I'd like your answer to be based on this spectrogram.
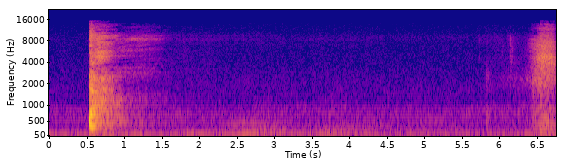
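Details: Inexperienced smoker coughing after inhaling legal cannabis smoke: a sharp, harsh cough burst, a quiet pause, then a second cough beginning; irritant cough.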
